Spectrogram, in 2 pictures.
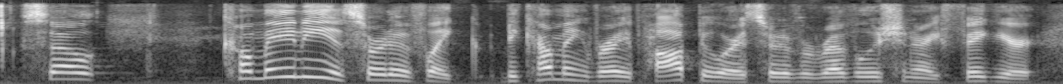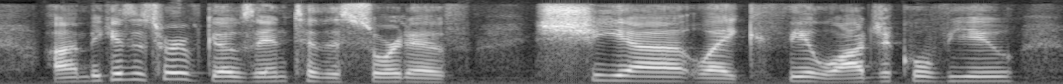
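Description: In a plain, everyday voice, a man with an American accent and fairly high pitch speaks at a moderate pace with ordinary pitch variation. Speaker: podcast host presenting history. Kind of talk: casual history storytelling with jokes. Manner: conversational, digressive, jokey.

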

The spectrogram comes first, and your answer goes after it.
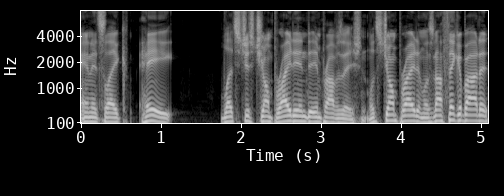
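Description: A man's plain, everyday voice at a medium pitch and fairly quick pace, with ordinary pitch variation and very even loudness, in a very clean recording with a silent background. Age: 30s. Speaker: podcast host and musician. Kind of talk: casual interview chat.

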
